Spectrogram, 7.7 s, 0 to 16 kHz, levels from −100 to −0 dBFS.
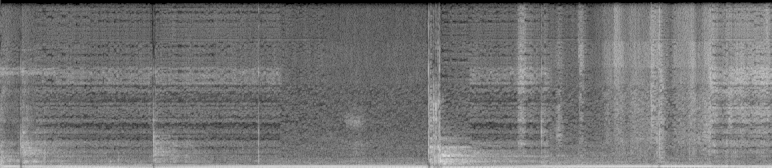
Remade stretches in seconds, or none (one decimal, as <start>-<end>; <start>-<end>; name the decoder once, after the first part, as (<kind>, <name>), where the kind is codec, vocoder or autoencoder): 0.0-2.8 (codec, SNAC); 4.7-5.5; 7.1-7.7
